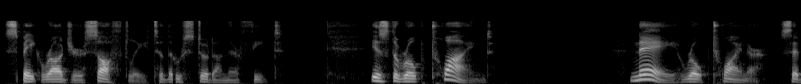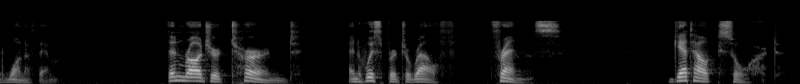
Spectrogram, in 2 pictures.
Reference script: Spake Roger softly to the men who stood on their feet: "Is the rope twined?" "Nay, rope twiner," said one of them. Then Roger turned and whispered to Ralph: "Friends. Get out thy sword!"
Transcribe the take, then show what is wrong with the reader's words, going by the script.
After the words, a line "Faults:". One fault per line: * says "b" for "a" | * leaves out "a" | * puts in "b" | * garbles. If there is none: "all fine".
Spake Roger softly to the who stood on their feet: "Is the rope twined?" "Nay, rope twiner," said one of them. Then Roger turned and whispered to Ralph: "Friends. Get out sword!"
Faults:
* leaves out "men"
* leaves out "thy"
